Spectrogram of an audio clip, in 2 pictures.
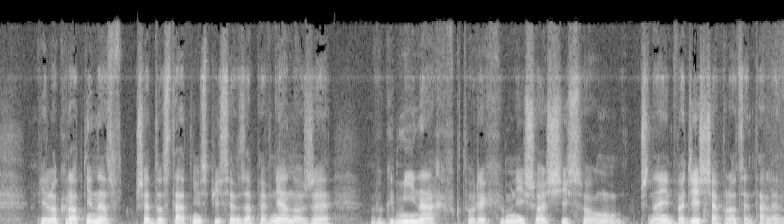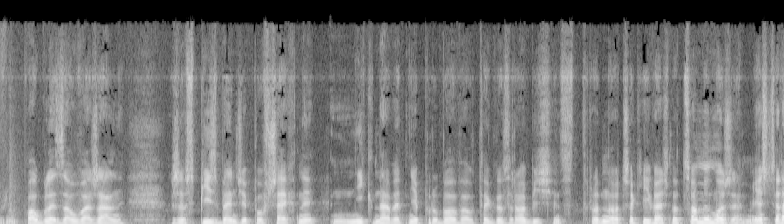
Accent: Białystok, Podlaskie Voivodeship, Poland; Ja, ponieważ jestem Białostoczaninem

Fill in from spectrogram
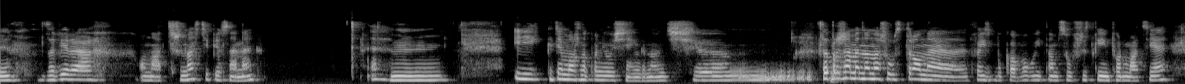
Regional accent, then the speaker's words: Białystok, Podlaskie Voivodeship, Poland; Ja pochodzę z Białegostoku

